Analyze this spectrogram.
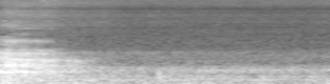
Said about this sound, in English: Oh my goodness, that was a big yawn.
